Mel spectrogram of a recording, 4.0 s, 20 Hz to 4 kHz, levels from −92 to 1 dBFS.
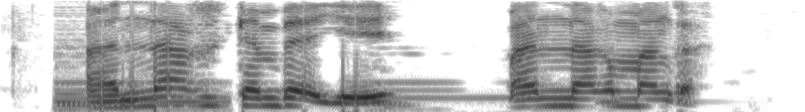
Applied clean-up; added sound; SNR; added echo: classical method Wiener filter.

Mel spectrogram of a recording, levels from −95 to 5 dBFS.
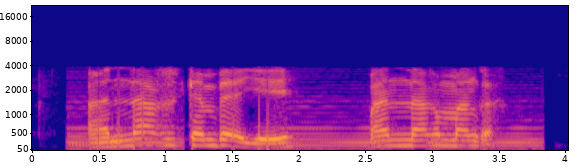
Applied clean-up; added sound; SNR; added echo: none; Guitar; 12 dB; none.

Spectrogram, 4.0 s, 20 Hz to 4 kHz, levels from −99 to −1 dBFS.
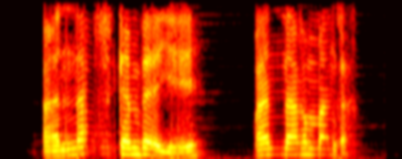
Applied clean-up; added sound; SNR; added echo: neural mask model DeepFilterNet 3.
